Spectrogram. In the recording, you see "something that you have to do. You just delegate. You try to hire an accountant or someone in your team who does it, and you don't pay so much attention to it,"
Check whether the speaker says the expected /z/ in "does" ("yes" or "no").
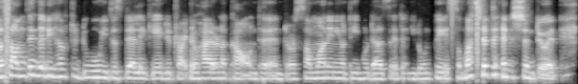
yes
